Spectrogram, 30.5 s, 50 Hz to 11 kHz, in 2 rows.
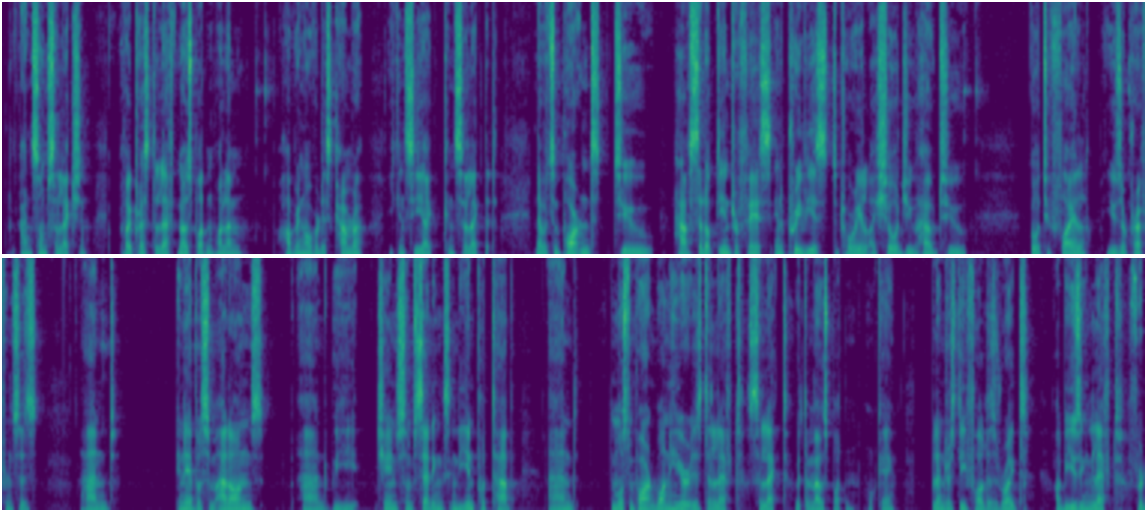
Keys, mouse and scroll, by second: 1.3-7.3 drag, 10.9-13.1 drag.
